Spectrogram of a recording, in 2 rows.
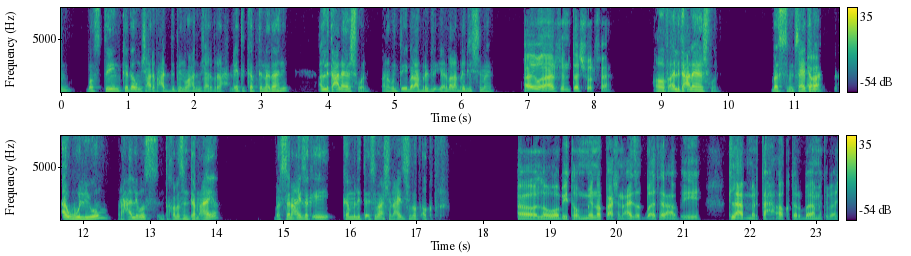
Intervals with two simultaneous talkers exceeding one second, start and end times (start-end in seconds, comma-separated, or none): none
